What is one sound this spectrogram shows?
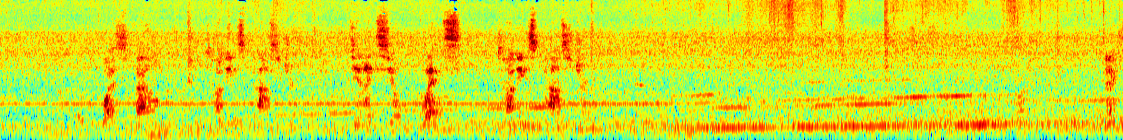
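A subway train pulls out of a station, its motor whining as it picks up speed.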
